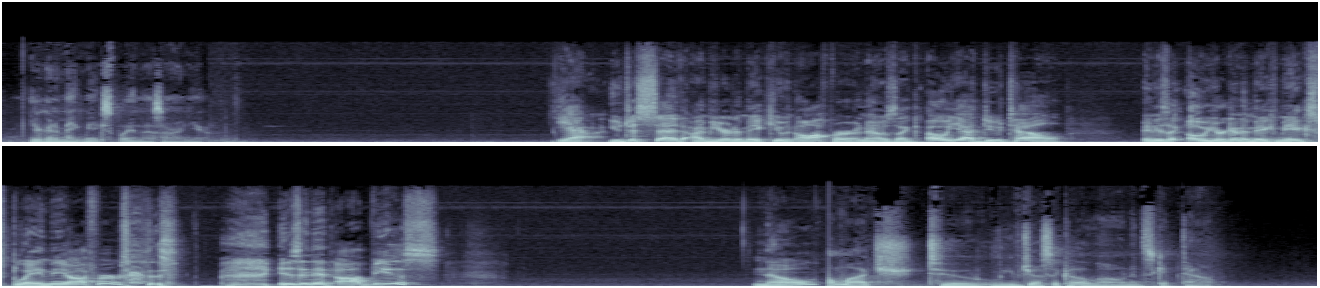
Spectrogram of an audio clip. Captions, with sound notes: - You're going to make me explain this, aren't you? - Yeah. You just said, I'm here to make you an offer. And I was like, oh yeah, do tell. And he's like, oh you're going to make me explain the offer? (scoffs) Isn't it obvious? No? - How much to leave Jessica alone and skip town?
